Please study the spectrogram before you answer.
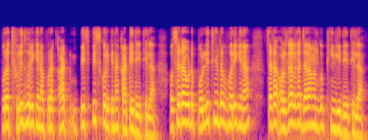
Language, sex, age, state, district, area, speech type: Odia, male, 30-45, Odisha, Kalahandi, rural, spontaneous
